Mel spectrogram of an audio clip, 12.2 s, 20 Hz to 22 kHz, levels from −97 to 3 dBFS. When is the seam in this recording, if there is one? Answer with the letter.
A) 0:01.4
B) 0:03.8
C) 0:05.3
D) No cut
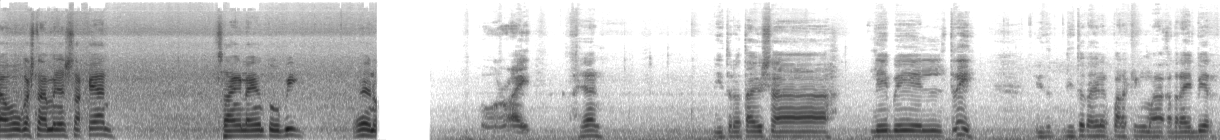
B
